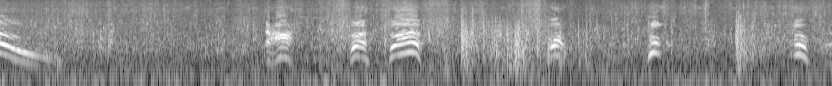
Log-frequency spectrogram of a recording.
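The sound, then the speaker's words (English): Loud, steady rushing and splashing of cold river water as a raft spins through rapids, water washing over the gunwale and up through the boards, with several people shouting short startled cries over the churning noise. “The cold water splashed over the gunwale and up through the boards, chilling us.”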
